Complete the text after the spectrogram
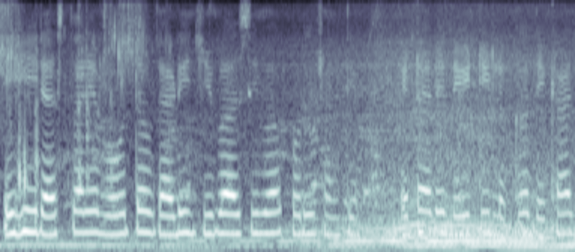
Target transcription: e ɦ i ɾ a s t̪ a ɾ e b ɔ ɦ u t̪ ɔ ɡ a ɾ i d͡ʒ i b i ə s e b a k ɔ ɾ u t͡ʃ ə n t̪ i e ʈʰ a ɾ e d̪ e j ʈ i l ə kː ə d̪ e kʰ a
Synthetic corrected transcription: e ɦ i ɾ a s t̪ a ɾ e b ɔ ɦ u t̪ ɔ ɡ a ɽ i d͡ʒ i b a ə s i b a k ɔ ɾ u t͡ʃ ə n t̪ i e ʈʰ a ɾ e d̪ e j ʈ i l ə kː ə d̪ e kʰ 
